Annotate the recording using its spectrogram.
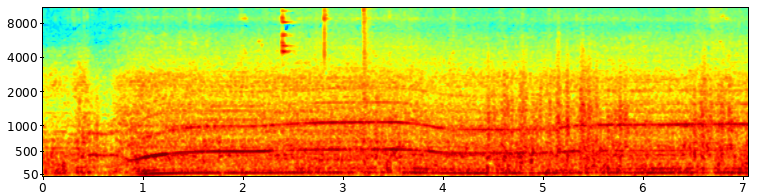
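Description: A boat engine rumbles low nearby.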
